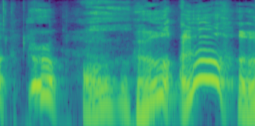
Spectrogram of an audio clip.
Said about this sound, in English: Gasps and cries of horror fill the room as they discover their first murder victim.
